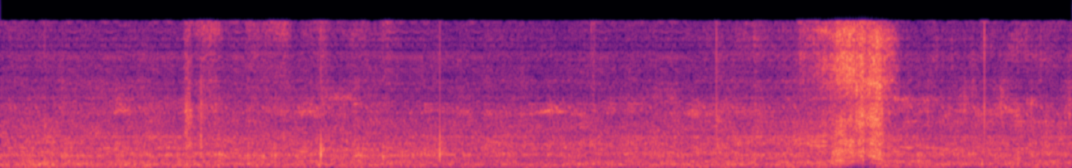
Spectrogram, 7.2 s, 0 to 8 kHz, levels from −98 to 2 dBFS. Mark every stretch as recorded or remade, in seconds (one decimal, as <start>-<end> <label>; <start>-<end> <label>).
0.0-7.2 remade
